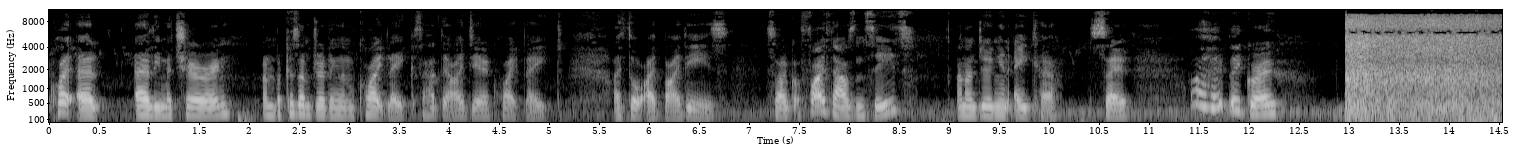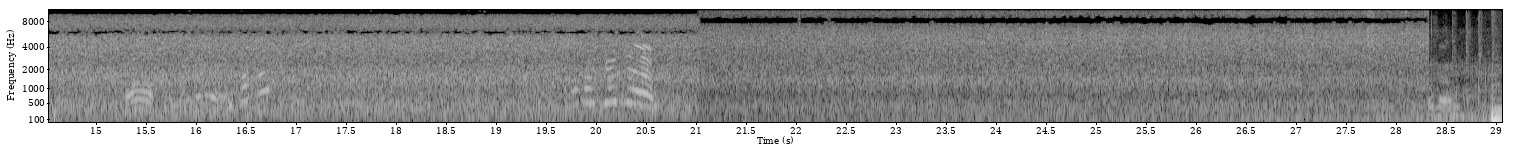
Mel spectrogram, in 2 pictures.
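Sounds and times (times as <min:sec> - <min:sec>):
steady rushing noise: 0:12.7 - 0:29.0
faint rising-and-falling calls: 0:13.0 - 0:22.3.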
